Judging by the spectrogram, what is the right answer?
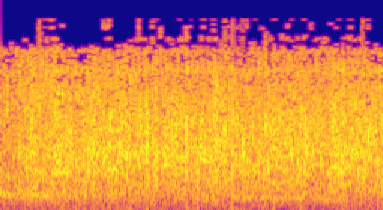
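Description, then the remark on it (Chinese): Steady applause from an audience, a dense crackle of many hands clapping at an even level for a few seconds with no voices over it. “怎么不鼓掌啊？”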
